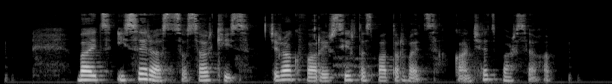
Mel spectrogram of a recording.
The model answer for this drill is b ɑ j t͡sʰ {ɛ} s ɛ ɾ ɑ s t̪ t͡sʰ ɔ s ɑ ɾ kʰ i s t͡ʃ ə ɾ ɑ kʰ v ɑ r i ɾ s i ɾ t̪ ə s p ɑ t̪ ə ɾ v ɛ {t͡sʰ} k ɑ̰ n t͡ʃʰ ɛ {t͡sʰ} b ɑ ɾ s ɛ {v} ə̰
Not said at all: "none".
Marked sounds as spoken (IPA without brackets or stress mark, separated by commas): i, t͡sʰ, t͡sʰ, ʁ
